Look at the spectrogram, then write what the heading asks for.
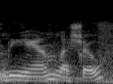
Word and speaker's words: Leigh Ann Lesho: full name the way that you like to pronounce it. Leigh Ann Lesho.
